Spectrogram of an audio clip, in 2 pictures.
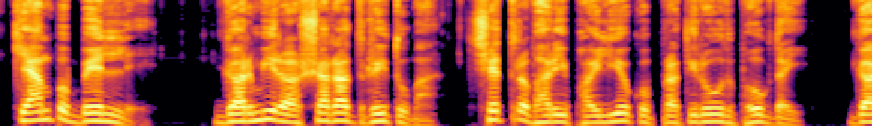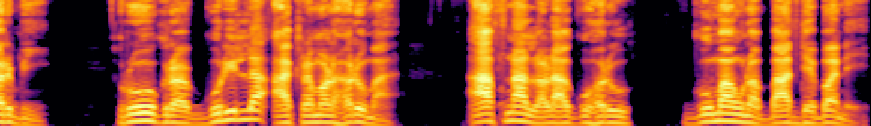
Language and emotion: Nepali, neutral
